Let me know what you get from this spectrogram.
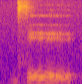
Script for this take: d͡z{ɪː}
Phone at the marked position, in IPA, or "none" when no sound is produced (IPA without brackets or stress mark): ɪː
